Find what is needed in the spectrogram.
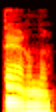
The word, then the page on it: terne: francais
